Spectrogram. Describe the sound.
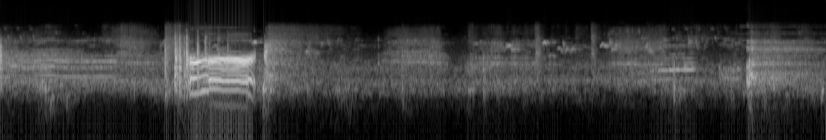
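Chicks chirp at dawn in a scattering of high, thin peeps, with one louder, denser burst near the middle. Fainter peeping runs over a soft, continuous background.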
